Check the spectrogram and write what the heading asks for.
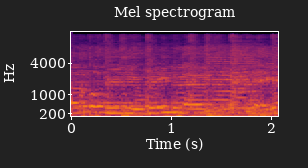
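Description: Live Moroccan chaabi music played on an electronic keyboard: an ornamented melody over a steady programmed drum beat, with a man singing.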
